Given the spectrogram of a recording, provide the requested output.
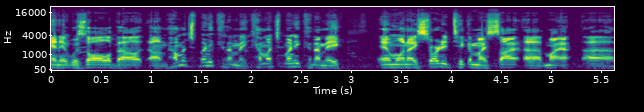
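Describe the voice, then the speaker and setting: A man speaks at a medium pitch with lively intonation and a fairly quick pace. The sound is dry and close, with no echo. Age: 60s. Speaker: sanding tool company owner. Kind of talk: casual interview. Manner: hesitant, many fillers.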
